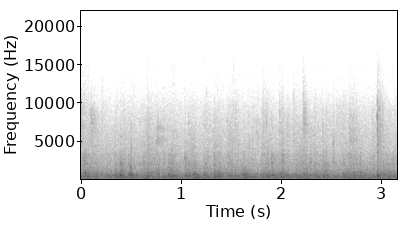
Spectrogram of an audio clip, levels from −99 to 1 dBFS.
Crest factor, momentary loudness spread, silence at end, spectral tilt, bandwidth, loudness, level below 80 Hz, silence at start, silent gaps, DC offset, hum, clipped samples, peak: 16 dB; 1 LU; 0 s; -6 dB/octave; 15.5 kHz; -44 LUFS; -64 dBFS; 0 s; none; under 0.1%; none; under 0.1%; -26 dBFS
